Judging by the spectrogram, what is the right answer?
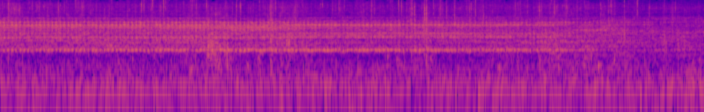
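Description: Campfire coals hissing and crackling under meat sizzling on skewers, with scattered sharp pops; the hiss eases off a little near the end.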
